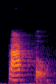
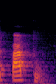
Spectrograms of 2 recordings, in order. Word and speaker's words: pato: Lembrando então, né, que aqui em Minas a gente tem esse hábito de transformar o O final das palavras em U. E nesse caso não podemos, em espanhol isso não acontece. Então não é pato, é pato.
